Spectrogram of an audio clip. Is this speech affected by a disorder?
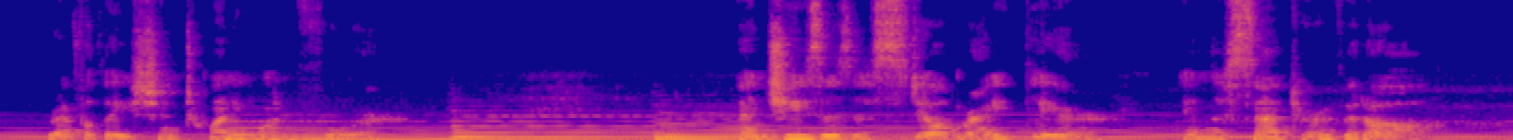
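No.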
